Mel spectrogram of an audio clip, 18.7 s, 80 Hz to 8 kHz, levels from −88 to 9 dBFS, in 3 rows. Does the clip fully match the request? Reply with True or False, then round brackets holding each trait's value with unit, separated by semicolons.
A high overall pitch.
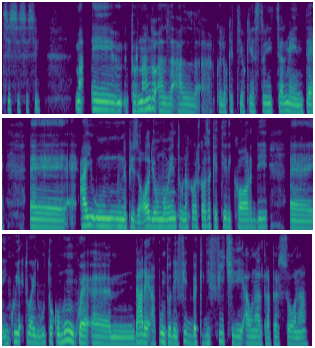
False (145 Hz)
